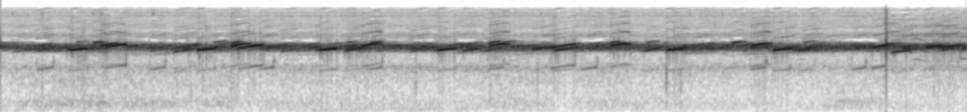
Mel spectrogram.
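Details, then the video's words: In spring in New Hampshire, a dense mating chorus of spring peepers (Pseudacris crucifer) gives many high, piercing peeps that overlap into a continuous ringing wall of sound. "spring peeper mating call - HD"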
